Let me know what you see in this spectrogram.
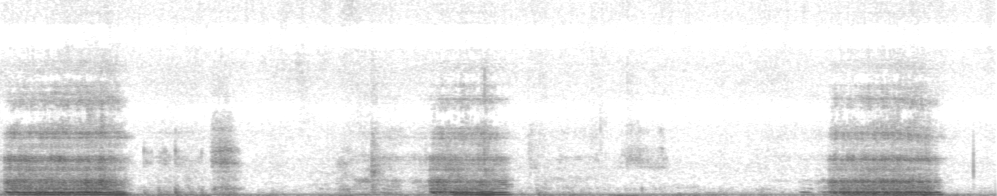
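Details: Three loud, long, rumbling snores, about four seconds apart, with quiet breathing between: plain sleep snoring.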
